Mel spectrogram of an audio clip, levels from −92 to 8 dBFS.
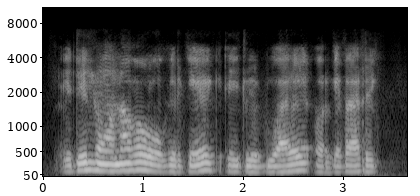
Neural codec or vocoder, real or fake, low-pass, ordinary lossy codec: codec, 16 kHz, 2 kbps, FreqCodec, smaller model; fake; 7.2 kHz; none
